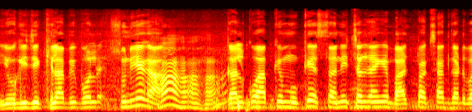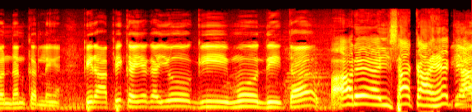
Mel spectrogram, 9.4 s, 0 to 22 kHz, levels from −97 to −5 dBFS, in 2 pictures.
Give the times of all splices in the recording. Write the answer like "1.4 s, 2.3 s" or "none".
none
